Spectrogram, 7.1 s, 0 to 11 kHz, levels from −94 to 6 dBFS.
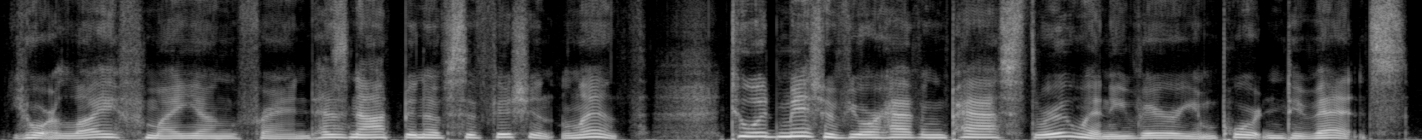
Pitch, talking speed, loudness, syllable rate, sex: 205 Hz, 185 wpm, -17 LUFS, 4.9 syllables/s, female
